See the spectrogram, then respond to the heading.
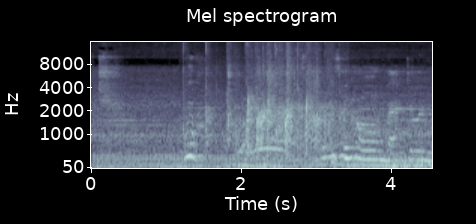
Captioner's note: audience claps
